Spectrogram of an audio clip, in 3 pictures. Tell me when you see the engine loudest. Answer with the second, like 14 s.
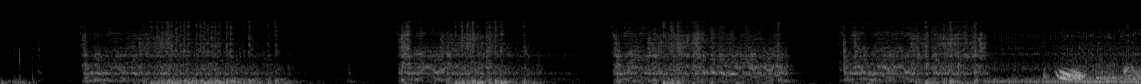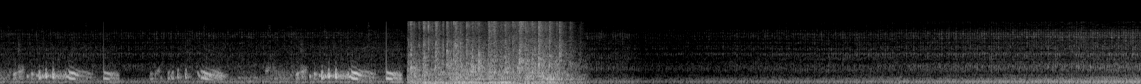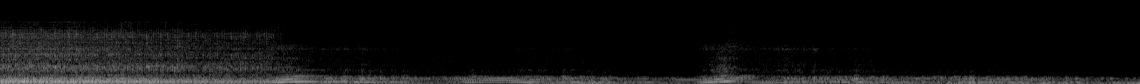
23 s.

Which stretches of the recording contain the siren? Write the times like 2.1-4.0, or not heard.
not heard.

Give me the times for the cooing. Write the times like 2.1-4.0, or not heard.
10.6-17.3.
